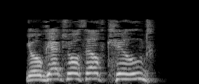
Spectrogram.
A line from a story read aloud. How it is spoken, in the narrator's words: he snapped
